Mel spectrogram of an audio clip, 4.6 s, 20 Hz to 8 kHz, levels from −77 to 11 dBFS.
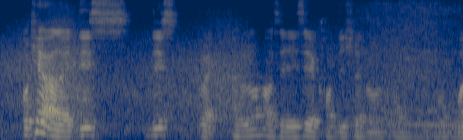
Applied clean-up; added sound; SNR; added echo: none; Traffic noise, roadway noise; 11 dB; reverberation time 0.2 s.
